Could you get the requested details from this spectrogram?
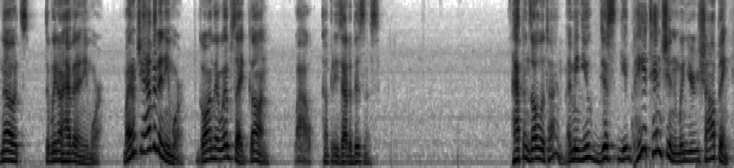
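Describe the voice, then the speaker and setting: Older male co-host, webcam news talk, slightly high voice, lively swooping delivery, rhetorical and casual. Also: husky. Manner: animated, rhetorical questions, many restarts. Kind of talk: casual commentary and reading news aloud.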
